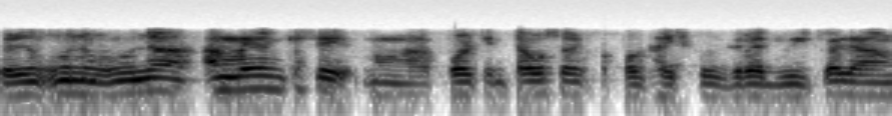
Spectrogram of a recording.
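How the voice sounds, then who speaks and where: With fairly even intonation, the man's voice rests at a medium pitch. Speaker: vlogger. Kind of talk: casual monologue. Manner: halting, many fillers.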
